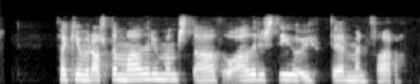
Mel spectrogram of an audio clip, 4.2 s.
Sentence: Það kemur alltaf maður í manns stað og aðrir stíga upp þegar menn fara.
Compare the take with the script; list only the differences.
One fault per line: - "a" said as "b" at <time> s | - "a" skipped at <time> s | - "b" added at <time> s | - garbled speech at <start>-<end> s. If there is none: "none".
none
